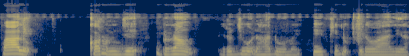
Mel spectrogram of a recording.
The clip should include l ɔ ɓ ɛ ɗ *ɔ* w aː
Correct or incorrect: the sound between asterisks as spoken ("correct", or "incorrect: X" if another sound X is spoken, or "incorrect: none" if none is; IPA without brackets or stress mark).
correct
